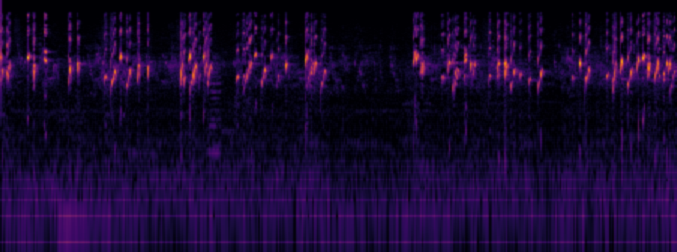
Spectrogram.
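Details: Wild female European goldfinch batbata chatter, meant to make a male goldfinch sing: grouped bursts of thin, tinkling chirps with a longer pause around five seconds before lively twittering resumes.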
